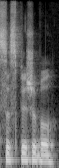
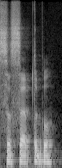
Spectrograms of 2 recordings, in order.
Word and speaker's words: susceptible: But I said suspiciable all the time, and it's susceptible.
